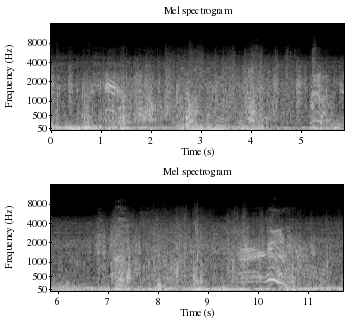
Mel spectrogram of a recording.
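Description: Monsters shriek and screech.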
